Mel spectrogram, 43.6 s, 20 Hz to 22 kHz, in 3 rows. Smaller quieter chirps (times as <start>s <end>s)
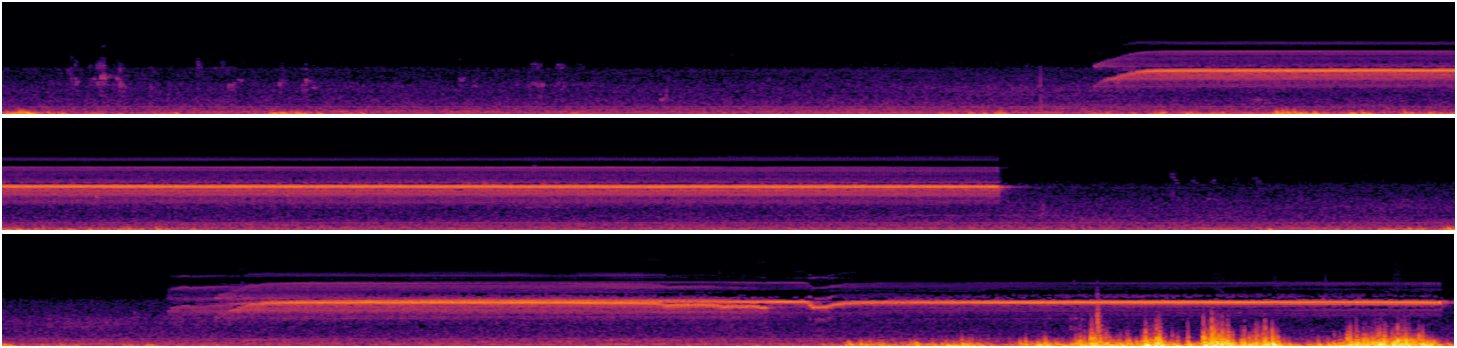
30.8s 43.5s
